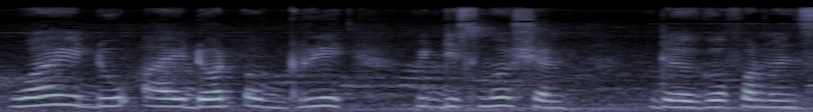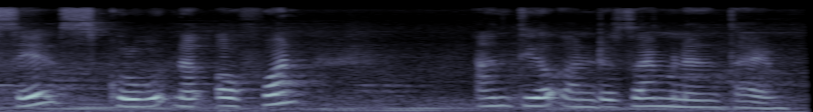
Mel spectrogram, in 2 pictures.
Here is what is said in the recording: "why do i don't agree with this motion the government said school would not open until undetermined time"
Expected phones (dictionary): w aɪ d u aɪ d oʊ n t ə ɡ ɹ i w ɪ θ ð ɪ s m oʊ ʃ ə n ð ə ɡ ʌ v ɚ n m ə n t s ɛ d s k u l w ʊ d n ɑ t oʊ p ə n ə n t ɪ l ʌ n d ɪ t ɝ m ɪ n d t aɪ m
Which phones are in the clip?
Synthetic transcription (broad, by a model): w aɪ d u aɪ d oʊ n t ə ɡ ɹ i w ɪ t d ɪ s m oʊ ʃ ə n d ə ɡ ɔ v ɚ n m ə n s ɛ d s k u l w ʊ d n ɑ t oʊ f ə n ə n t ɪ l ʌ n d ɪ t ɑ m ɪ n t aɪ m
